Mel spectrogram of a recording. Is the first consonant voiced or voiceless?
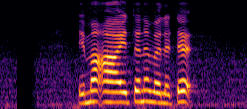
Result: voiced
